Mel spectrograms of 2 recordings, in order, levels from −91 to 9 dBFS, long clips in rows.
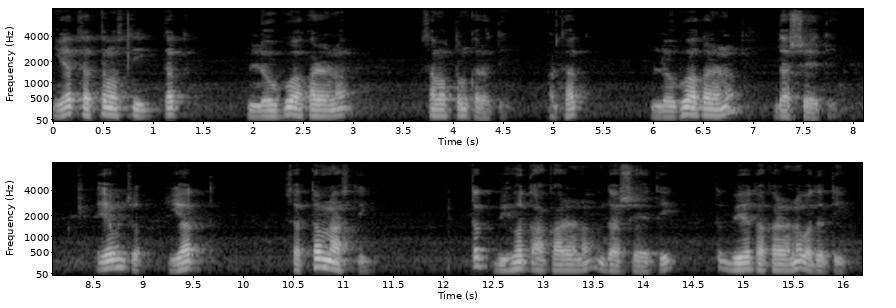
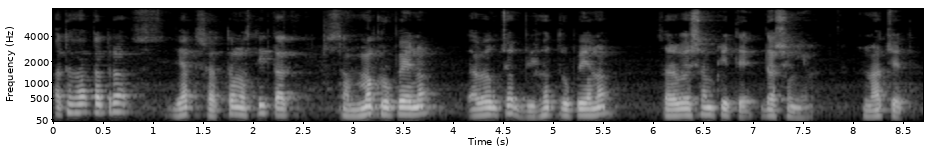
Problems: none marked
